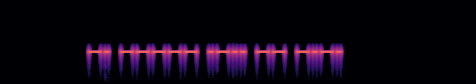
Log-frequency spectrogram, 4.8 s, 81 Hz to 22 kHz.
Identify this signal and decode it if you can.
Morse code, heard as a keyed tone, about 30 wpm, 700 Hz. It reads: N0LMC
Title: USA Call Signs - 5 Characters - Repeated 3x - 30wpm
